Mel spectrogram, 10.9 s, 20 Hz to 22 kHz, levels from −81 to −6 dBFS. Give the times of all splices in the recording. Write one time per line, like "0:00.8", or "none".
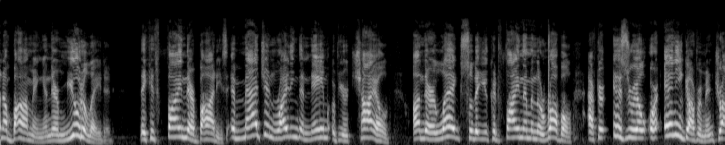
none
